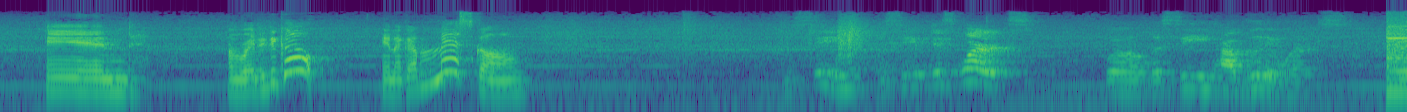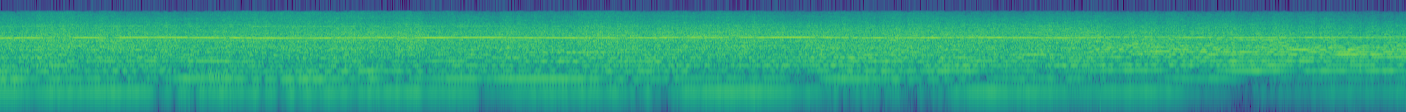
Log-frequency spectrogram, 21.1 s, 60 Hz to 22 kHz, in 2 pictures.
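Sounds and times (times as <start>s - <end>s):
orbital sander on wood: 10.4s - 21.0s.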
